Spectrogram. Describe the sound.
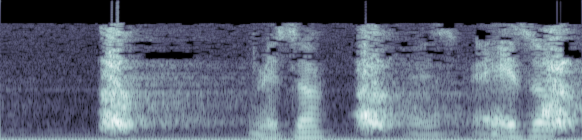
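A dog barks several times in short, sharp bursts spread across a few seconds, fairly close and moderately loud, with a brief voice-like sound between the barks.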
